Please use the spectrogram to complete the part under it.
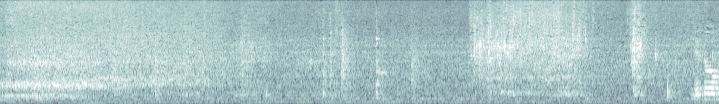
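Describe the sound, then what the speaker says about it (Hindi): Water poured into a pot of lobia masala curry made with white lobia beans and fried masala, a continuous splashing pour with bursts, heard close up. "और इसमें पानी शामिल करती हूँ।"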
